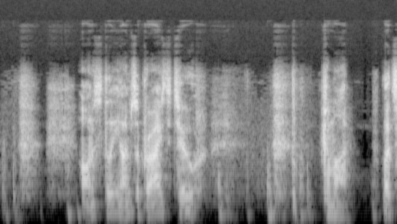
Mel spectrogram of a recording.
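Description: A young man answers with a light laugh.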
